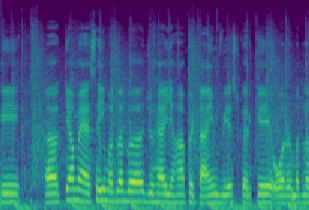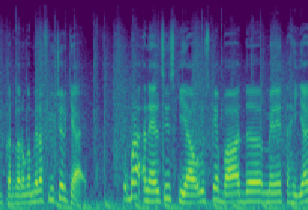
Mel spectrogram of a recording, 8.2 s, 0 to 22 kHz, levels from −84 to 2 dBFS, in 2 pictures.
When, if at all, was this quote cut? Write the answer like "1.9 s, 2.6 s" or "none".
none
